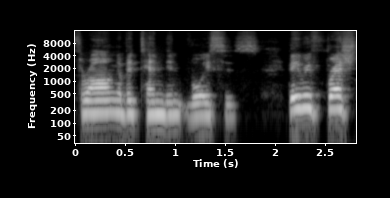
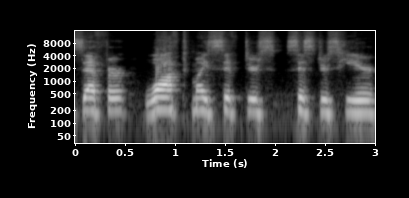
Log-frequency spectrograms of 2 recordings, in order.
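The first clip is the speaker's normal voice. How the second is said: ordinary delivery, nothing marked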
